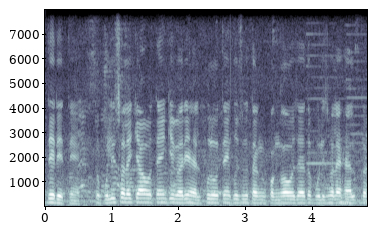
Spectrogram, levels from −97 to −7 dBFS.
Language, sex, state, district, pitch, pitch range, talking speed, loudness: Hindi, male, Chhattisgarh, Raipur, 150 Hz, 140-160 Hz, 335 wpm, -15 LUFS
